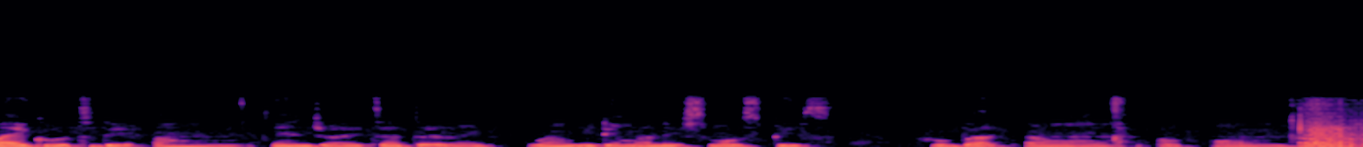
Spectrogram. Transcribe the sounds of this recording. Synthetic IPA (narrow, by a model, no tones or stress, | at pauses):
maɪɡotʰudeamɛ̃nd͡ʒɔɪtatɛɾĩn | wɛ̃nwidemaned͡ʒsmɔlspes | fɔ̰bak | ɔ̰ɔma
